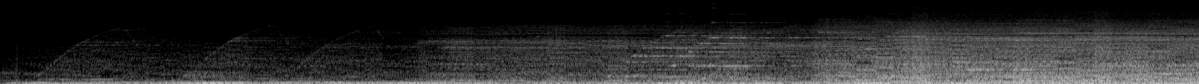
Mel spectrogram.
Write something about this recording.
Sound effects > Electronic / Design
Murky Drowning 10
science-fiction, horror, dark-techno, sci-fi, noise, noise-ambient, sound-design, content-creator, dark-soundscapes, mystery, cinematic, dark-design, vst, PPG-Wave, drowning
